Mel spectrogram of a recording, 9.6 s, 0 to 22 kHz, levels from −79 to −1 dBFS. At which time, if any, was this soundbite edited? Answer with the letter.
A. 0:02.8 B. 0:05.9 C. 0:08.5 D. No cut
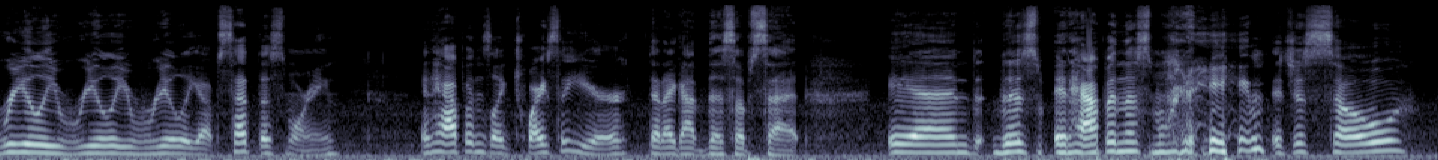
C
